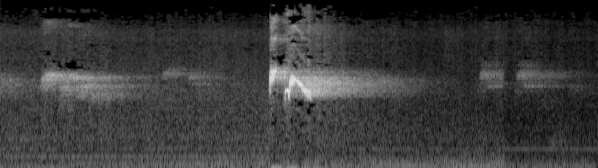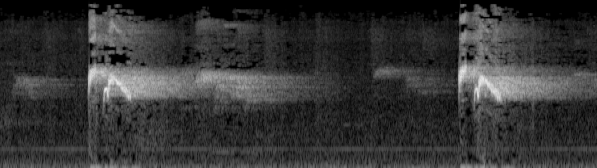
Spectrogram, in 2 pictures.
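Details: Red-whiskered bulbul hen singing as a lure to excite males; repeated ringing whistled phrases every three to four seconds, each with a quick warbled onset and long fading tail, soft notes between.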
